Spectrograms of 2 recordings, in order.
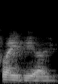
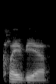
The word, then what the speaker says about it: Klaviyo: and discussion around it, but it is definitely pronounced Klaviyo, despite how the word looks. It is absolutely pronounced Klaviyo.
